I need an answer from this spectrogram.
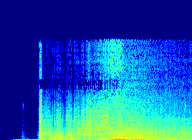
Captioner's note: car starts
